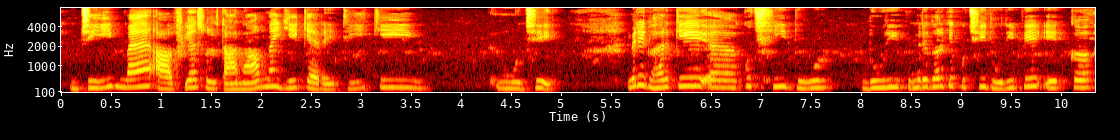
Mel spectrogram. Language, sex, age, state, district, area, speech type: Urdu, female, 30-45, Uttar Pradesh, Aligarh, urban, spontaneous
